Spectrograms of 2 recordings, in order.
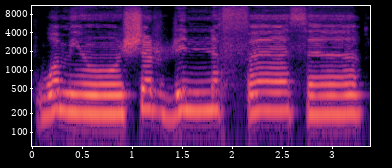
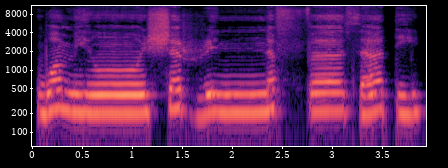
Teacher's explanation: Both are vertical harkas, so we will stretch the fa and tha both sound.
